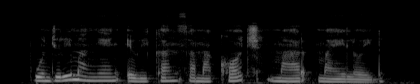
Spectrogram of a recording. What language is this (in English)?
Luo (Kenya and Tanzania)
